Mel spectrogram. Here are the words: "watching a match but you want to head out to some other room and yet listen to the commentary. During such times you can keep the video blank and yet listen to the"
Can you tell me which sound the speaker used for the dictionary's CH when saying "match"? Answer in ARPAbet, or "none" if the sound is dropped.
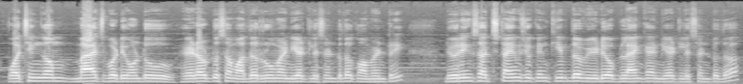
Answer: CH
